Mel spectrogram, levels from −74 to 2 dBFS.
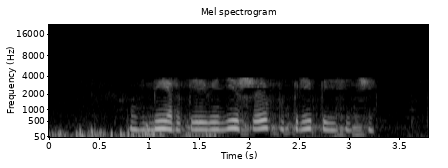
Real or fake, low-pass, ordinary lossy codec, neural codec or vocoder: real; 3.6 kHz; MP3, 16 kbps; none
